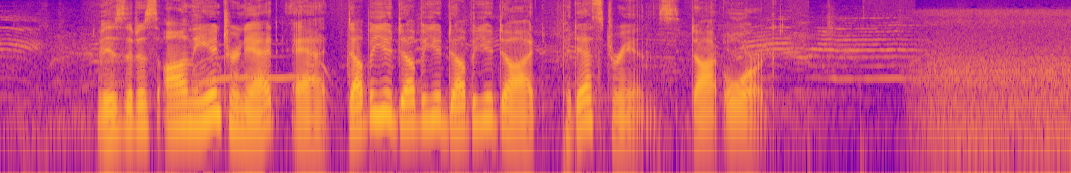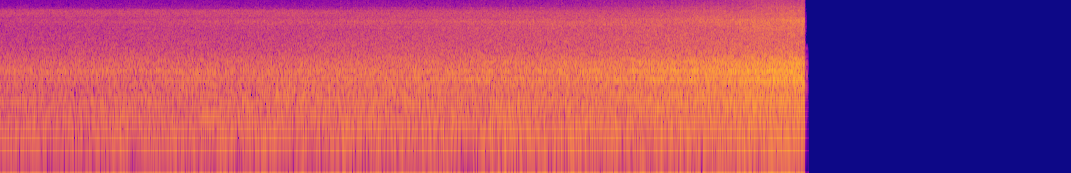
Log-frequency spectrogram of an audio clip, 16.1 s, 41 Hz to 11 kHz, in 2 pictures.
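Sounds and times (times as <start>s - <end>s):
car approaching on rough road: 6.9s - 14.1s.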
